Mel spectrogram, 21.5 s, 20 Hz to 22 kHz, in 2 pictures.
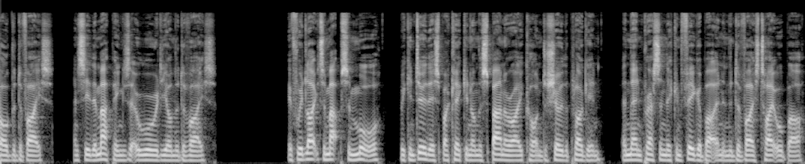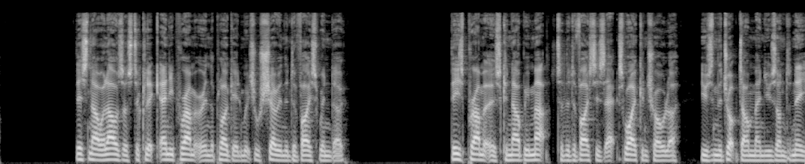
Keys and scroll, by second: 18.5 super+m.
